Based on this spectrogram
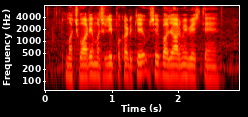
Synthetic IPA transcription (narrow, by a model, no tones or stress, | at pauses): mɐt͡ʃʰwaːɾemɐt͡ʃʰlipɐkəɽkeʊsebaːzaːɾmẽbʱeːt͡ʃt̪eɦɛ̃ː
